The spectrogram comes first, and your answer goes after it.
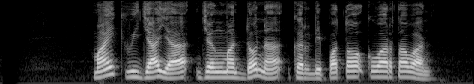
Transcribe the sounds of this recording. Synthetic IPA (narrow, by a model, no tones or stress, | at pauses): maikwid͡ʒajad͡ʒɨŋmadonakɨrdipɔt̪ɔkuwart̪awan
